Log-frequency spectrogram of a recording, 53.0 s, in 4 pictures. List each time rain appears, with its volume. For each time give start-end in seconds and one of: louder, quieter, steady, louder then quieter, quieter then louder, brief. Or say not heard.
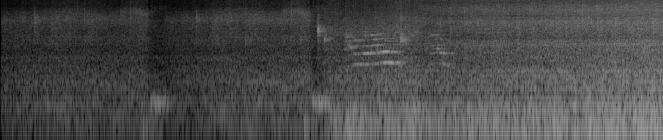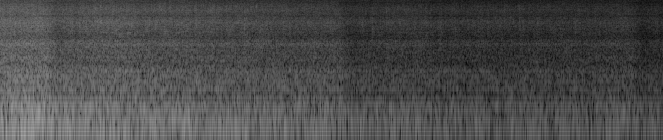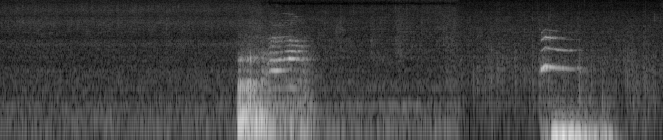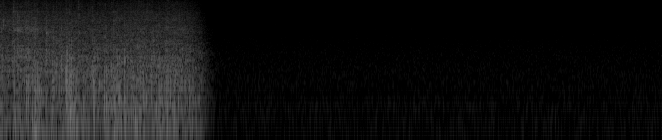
0.0-43.9 louder then quieter.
